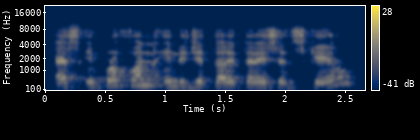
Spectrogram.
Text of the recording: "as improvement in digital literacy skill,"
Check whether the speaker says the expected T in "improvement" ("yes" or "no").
no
